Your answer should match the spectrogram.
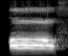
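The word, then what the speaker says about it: ق: Ya, qof ya ini ee dibacanya enam harakat.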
